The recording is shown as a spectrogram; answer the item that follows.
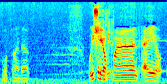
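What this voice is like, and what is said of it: Fake Southern American accent. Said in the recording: “me and my fake southern accent”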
